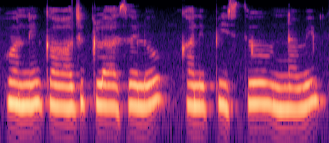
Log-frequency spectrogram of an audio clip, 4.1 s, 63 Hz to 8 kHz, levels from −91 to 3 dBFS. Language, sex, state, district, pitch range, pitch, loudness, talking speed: Telugu, female, Telangana, Mahabubabad, 220-245 Hz, 230 Hz, -13 LUFS, 75 wpm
